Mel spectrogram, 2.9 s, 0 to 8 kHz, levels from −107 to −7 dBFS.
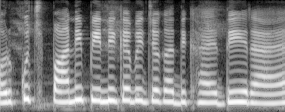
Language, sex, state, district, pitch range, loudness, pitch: Hindi, female, Chhattisgarh, Raipur, 260-310 Hz, -14 LUFS, 280 Hz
